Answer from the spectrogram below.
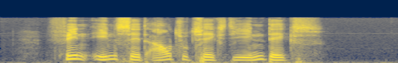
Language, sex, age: Danish, male, 48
